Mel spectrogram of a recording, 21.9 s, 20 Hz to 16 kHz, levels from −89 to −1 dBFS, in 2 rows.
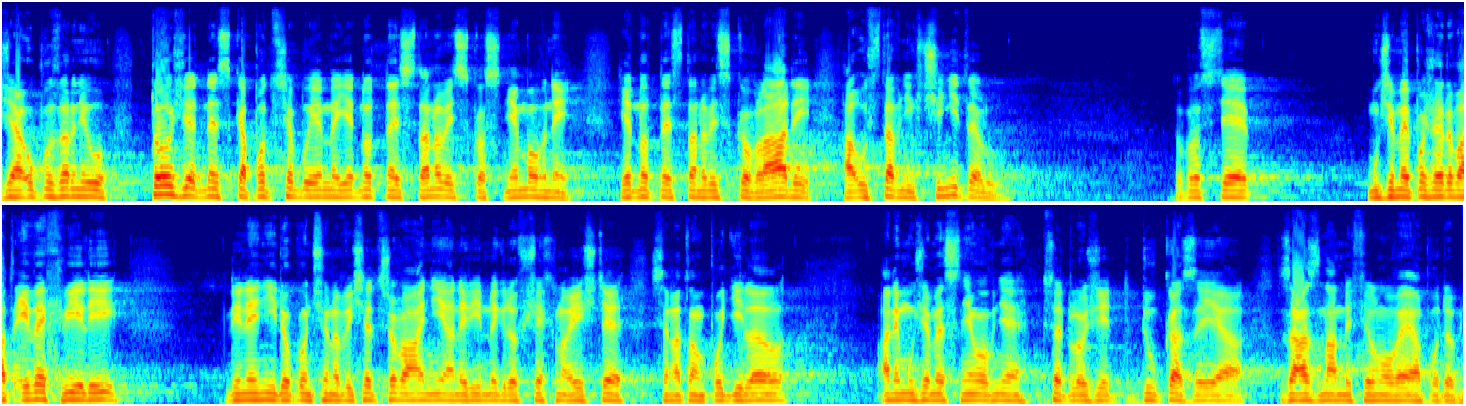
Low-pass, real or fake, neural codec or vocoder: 14.4 kHz; real; none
